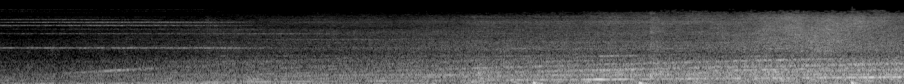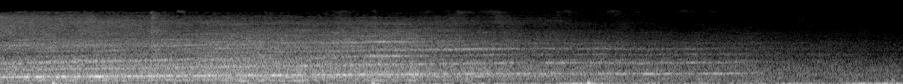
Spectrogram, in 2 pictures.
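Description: An electric train's motor whines, rising steadily in pitch.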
